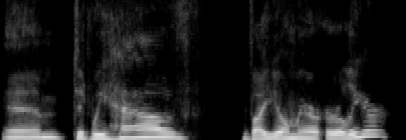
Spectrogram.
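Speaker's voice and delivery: normal talking voice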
